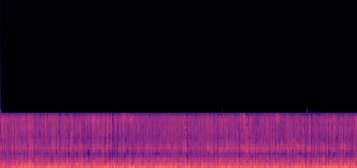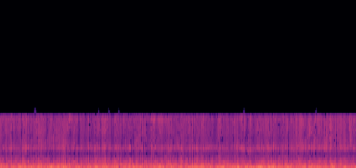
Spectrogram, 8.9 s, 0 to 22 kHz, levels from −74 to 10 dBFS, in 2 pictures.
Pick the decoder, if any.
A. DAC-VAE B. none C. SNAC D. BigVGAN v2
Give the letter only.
D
